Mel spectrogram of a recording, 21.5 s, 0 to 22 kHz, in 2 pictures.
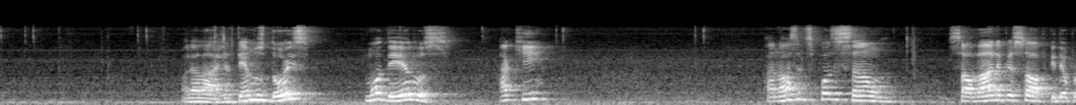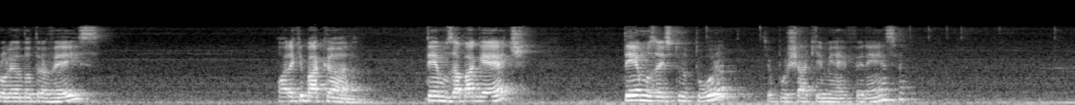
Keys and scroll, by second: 1.0 F3, 1.7-2.6 typing, 7.8 F3, 8.0 F4, 8.9 ctrl+s.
